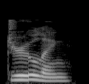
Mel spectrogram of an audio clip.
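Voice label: "drooling", British English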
